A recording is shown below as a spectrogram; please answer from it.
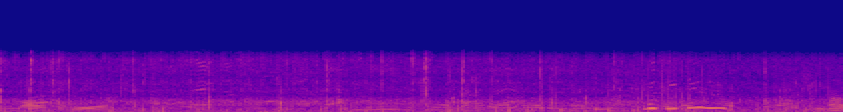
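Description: Hoofbeats of a ridden horse passing on a dirt show-ring track, with people talking in the background.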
